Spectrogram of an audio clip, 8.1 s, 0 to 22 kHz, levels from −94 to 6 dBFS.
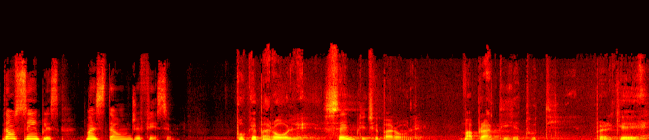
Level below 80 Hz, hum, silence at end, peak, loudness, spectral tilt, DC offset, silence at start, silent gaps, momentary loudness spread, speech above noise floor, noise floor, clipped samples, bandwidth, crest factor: -64 dBFS; none; 0 s; -10 dBFS; -29 LUFS; -4.5 dB/octave; under 0.1%; 0.05 s; none; 17 LU; 39 dB; -68 dBFS; under 0.1%; 14.5 kHz; 20 dB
